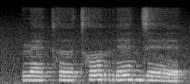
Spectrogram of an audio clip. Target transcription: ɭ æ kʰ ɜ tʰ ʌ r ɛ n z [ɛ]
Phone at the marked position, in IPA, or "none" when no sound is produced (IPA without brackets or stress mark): ɛ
